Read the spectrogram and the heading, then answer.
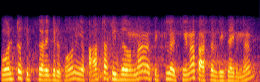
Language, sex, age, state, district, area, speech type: Tamil, male, 18-30, Tamil Nadu, Nagapattinam, urban, conversation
